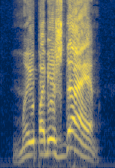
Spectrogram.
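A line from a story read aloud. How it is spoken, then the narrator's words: Barked. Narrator (Russian): рявкнул Рокс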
